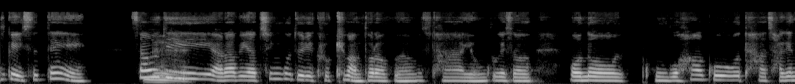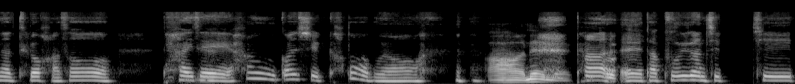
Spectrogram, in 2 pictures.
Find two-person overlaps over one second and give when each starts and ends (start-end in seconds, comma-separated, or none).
none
